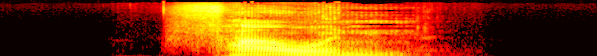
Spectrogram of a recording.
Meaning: faun
- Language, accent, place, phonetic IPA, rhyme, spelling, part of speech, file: German, Germany, Berlin, [faʊ̯n], -aʊ̯n, Faun, noun, De-Faun.ogg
